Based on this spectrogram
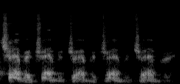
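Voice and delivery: soft whisper, searching memory; whispering a name. Real, not acted. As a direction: breathe the name over and over, trying to recall. Muttering a half-remembered name.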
